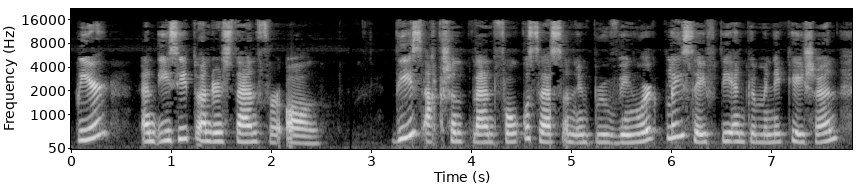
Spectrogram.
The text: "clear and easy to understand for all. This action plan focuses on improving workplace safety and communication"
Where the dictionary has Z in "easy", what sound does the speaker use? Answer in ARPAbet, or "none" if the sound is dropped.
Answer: S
